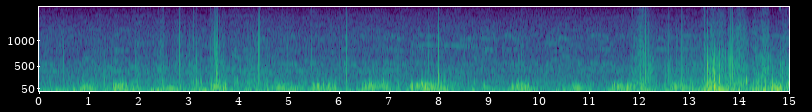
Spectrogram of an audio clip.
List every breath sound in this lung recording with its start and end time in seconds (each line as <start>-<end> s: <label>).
0.66-1.38 s: inhalation
0.66-1.38 s: crackles
1.42-2.03 s: exhalation
1.42-2.03 s: crackles
2.28-2.89 s: inhalation
2.28-2.89 s: crackles
3.23-3.78 s: exhalation
3.23-3.78 s: crackles
4.60-5.34 s: inhalation
4.60-5.34 s: crackles
5.34-6.08 s: exhalation
5.34-6.08 s: crackles
6.38-7.28 s: inhalation
6.38-7.28 s: crackles
7.39-8.28 s: exhalation
7.39-8.28 s: crackles
9.44-10.11 s: inhalation
9.44-10.11 s: crackles
10.53-11.19 s: exhalation
10.53-11.19 s: crackles
11.46-12.39 s: inhalation
11.46-12.39 s: crackles
12.50-13.36 s: crackles
12.56-13.39 s: exhalation
13.38-14.35 s: inhalation
13.38-14.35 s: crackles
14.35-15.00 s: exhalation
14.35-15.00 s: crackles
